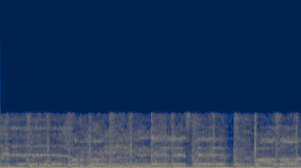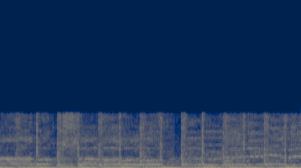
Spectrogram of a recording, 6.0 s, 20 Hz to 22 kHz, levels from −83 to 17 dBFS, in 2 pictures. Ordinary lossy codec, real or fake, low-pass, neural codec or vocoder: none; fake; 7.2 kHz; codec, 16 kHz, 4 kbps, FunCodec, trained on Chinese and English, 50 frames a second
